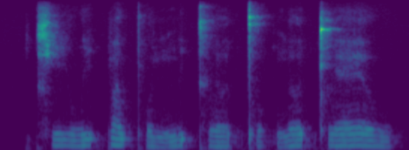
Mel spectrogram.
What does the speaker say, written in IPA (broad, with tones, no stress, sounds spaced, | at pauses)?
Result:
t͡ɕʰ iː˧ w i˥˩ ʔ p a˥˩ w pʰ o˩˦ n m i˥˩ ʔ kʰ l ɤː˨˩ t̚ pʰ o˨˩ k̚ n ɤː˥˩ t̚ pʰ l ɛː˥˩ w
